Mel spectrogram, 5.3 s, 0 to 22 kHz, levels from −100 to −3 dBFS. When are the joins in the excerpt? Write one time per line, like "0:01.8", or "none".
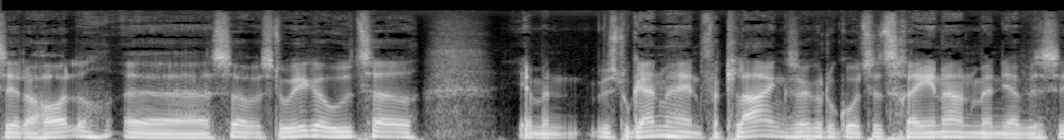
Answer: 0:01.4

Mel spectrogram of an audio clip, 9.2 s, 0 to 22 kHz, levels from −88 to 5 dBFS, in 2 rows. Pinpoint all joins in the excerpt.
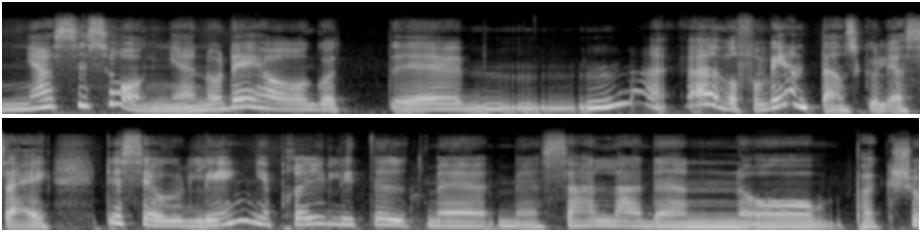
none

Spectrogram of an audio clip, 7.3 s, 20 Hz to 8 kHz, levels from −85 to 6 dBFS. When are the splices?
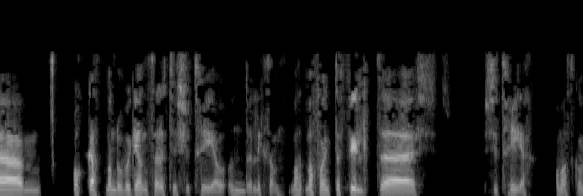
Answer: none

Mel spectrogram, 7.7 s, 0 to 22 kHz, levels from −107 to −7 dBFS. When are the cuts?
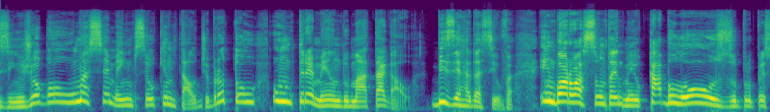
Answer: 0:01.4
0:02.0
0:02.7
0:06.2

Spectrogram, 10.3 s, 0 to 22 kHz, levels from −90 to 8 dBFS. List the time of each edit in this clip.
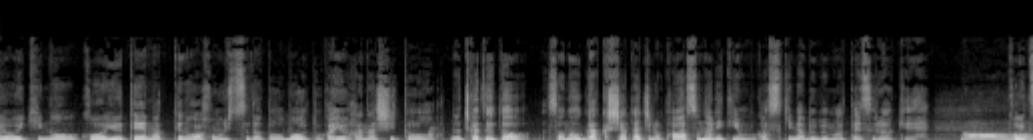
0:04.4

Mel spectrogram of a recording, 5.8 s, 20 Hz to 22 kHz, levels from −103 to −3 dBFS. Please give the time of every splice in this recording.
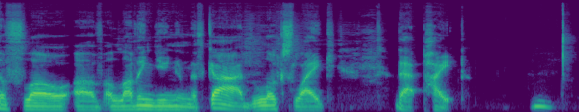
none

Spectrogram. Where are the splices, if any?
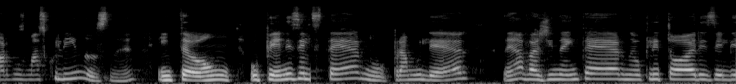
0:03.1

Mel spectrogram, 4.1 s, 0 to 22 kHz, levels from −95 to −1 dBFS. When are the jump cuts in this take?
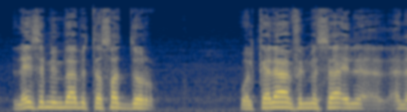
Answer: none

